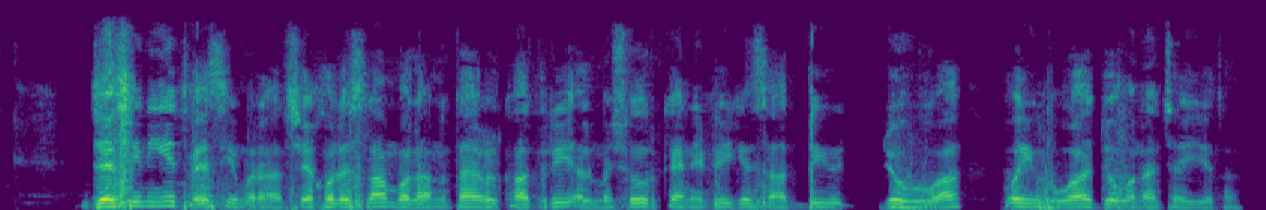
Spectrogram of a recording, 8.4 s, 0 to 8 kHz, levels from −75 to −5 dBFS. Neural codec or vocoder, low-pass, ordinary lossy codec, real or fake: vocoder, 44.1 kHz, 128 mel bands, Pupu-Vocoder; 7.2 kHz; AAC, 32 kbps; fake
